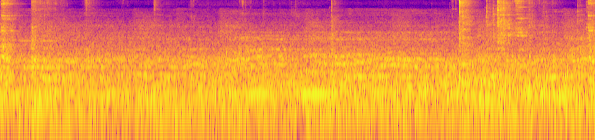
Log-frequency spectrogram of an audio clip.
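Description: Coins being fed one at a time into a crane game's coin slot, with a few faint clicks, mostly near the end, over steady arcade background noise and faint music.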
